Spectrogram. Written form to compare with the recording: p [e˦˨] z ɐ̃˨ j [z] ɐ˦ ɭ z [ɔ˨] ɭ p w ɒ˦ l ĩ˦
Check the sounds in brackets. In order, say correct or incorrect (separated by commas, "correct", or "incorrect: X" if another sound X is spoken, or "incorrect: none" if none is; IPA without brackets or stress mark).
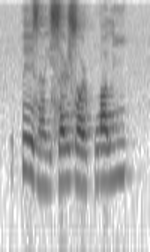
correct, correct, correct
